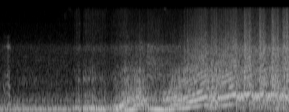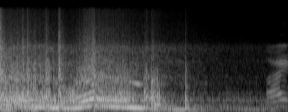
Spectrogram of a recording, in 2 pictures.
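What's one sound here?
A sports car engine revs loudly, rising and falling.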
